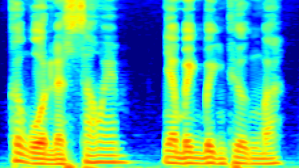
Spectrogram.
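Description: A man voicing a stubborn, quick-tempered husband who snaps back with fast, scornful retorts. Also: sits low, no room sound, studio quality, natural voice.

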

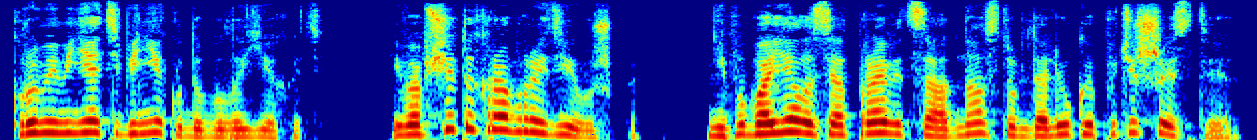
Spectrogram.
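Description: A domineering elderly duchess lays down the rules to her niece in firm, decisive phrases, as a woman reads her part. The voice is dry and close, with no room around it, and the delivery is slow and deliberate. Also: a little high, animated, a little mellow, no echo, lightly acted. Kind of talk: audiobook character reading.

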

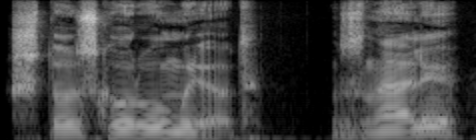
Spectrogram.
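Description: A man's voice: fairly low pitch, very animated, slow, darkish tone, no echo, clean studio sound. A man playing a sly, probing detective. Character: cunning, intimidating male detective.

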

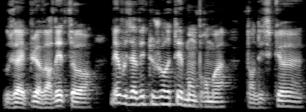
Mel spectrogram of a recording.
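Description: A man's voice: deep voice, expressive, a little fast, darkish tone. A man reading a starving young woman's lines. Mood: sad.

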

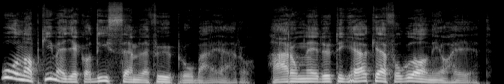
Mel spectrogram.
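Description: Man doing a gruff grumpy old father, scolding, irritable, lively pitch.

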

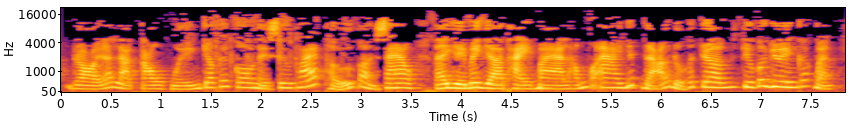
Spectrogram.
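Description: A woman with a Southern Vietnamese accent hosting a ghost-story show, chatting straight to her listeners and repeating phrases as she tells the tale. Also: mid-range voice.

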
